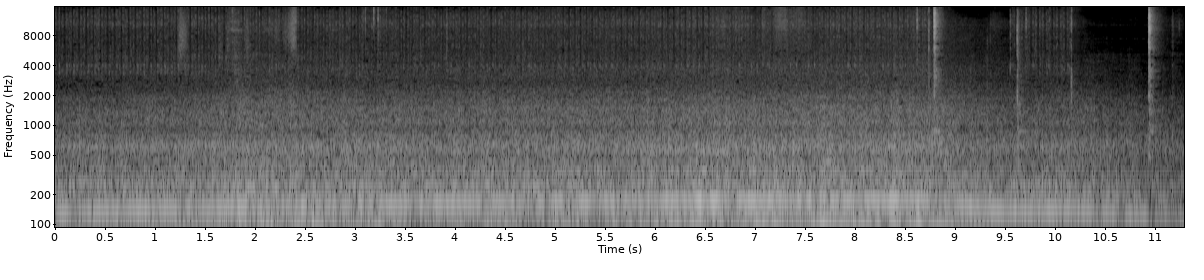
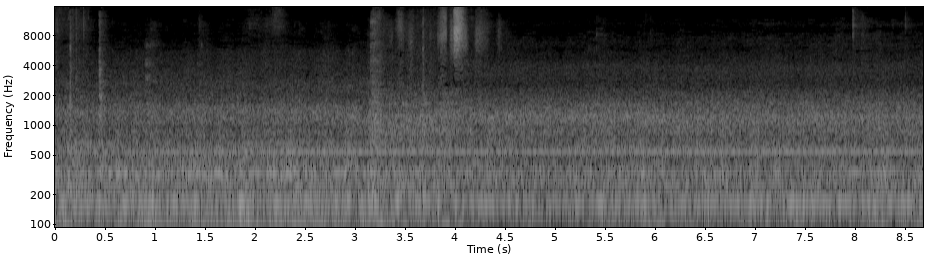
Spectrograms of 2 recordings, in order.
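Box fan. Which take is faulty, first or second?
first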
